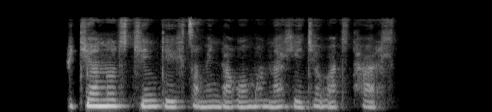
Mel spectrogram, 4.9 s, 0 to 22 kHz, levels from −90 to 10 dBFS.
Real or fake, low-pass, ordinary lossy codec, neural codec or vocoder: real; 10.8 kHz; Opus, 32 kbps; none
